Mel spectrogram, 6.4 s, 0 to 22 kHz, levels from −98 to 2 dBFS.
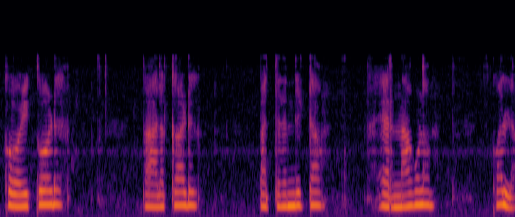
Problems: low volume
